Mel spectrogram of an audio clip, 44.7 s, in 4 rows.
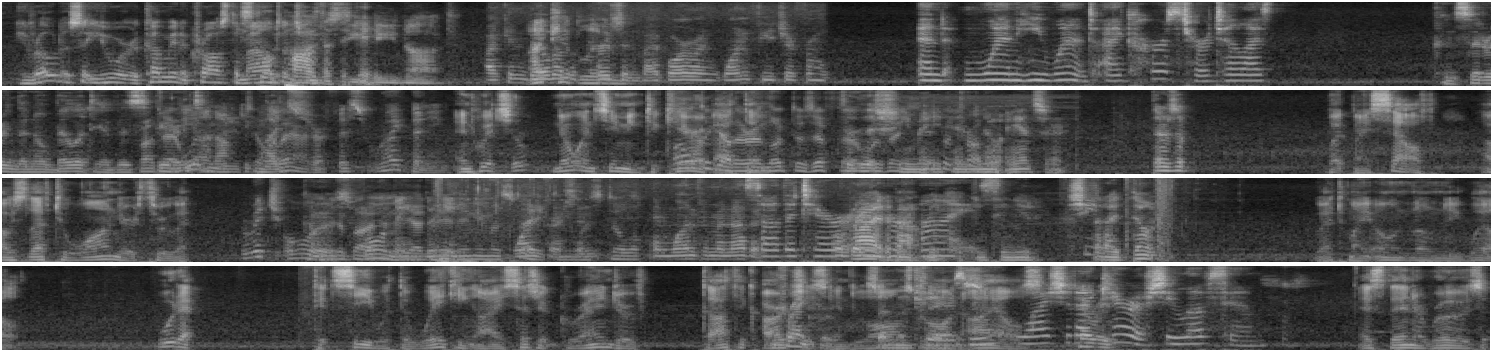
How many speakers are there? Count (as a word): nine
